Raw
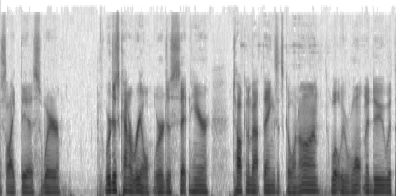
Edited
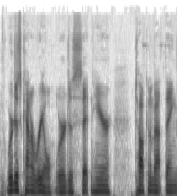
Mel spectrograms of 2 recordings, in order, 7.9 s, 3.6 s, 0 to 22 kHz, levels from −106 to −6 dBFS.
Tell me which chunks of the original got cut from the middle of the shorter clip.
none

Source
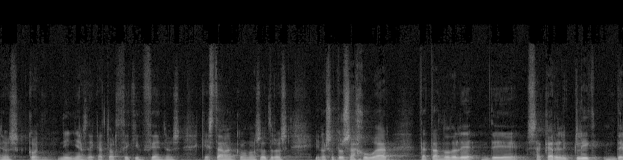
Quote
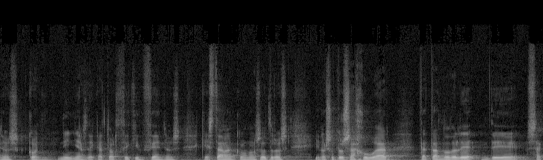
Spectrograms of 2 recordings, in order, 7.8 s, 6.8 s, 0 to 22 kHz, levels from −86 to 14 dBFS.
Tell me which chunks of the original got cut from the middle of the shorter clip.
none

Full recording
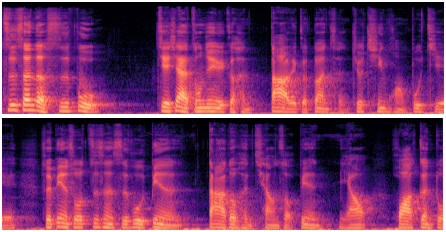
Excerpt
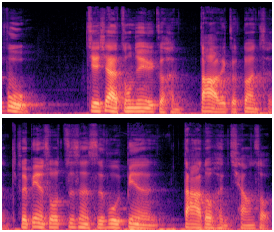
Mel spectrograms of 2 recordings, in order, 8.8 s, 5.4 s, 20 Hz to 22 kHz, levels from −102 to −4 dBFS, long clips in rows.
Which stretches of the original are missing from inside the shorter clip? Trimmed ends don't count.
0:03.5-0:04.8

